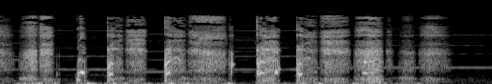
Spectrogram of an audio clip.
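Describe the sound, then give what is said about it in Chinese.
A child coughs hard, a series of harsh bursts of coughing after scrambling out of bed. “云朵高兴的从床上爬起来，因为动作过大，惹得他又狠命的咳了几声。”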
